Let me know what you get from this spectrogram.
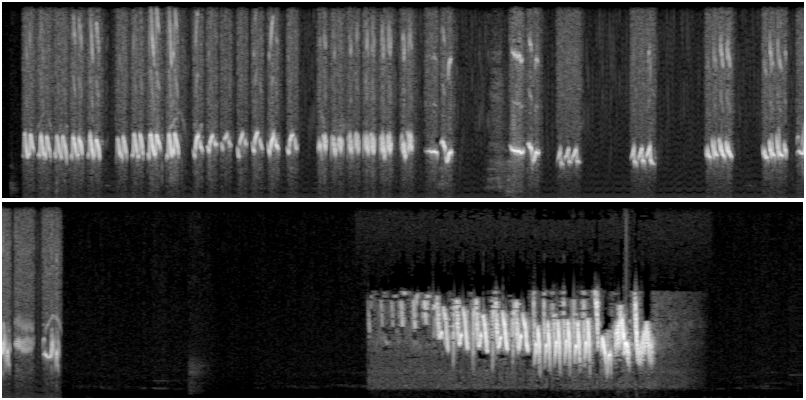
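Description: Small songbirds calling: a fast run of high chirping notes, then single calls spaced about half a second apart, and after a few seconds' pause a louder, harsher rapid chatter.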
